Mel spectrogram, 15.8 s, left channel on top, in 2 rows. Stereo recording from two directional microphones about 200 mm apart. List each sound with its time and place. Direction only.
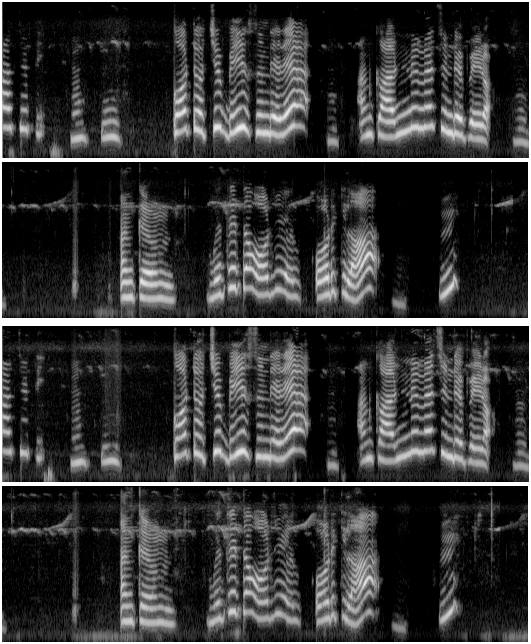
0.0 s a sound: 30° right (ahead or behind)
2.6 s a child's voice: 25° right (ahead or behind)
7.7 s speech: centre (ahead or behind)
9.6 s a child's voice: 25° right (ahead or behind)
